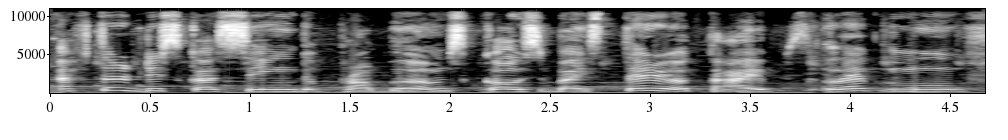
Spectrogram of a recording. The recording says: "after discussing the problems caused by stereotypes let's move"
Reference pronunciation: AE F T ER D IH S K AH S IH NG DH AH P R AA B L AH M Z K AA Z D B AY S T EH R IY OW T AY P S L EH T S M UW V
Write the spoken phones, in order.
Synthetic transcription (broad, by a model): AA F T ER D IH S K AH S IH NG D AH P R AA B L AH M S K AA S B AY S T EH R IY OW T AY P S L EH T M UW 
